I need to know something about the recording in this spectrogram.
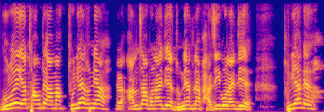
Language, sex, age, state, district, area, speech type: Assamese, female, 60+, Assam, Morigaon, rural, spontaneous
